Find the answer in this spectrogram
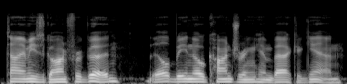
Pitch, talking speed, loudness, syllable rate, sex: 115 Hz, 225 wpm, -16 LUFS, 5.7 syllables/s, male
